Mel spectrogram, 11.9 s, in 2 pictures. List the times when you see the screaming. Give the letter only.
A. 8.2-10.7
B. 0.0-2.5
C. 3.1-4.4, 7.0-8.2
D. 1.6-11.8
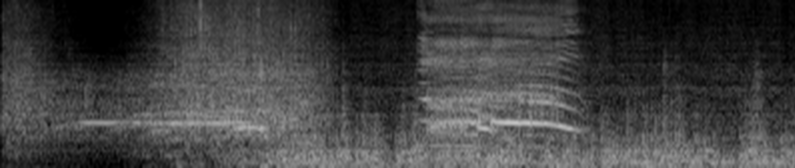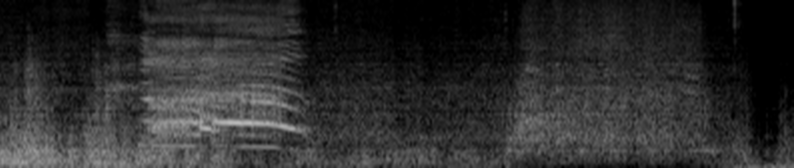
C.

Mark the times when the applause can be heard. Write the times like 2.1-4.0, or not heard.
0.0-2.5.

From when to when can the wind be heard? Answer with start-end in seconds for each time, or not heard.
1.6-11.8.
